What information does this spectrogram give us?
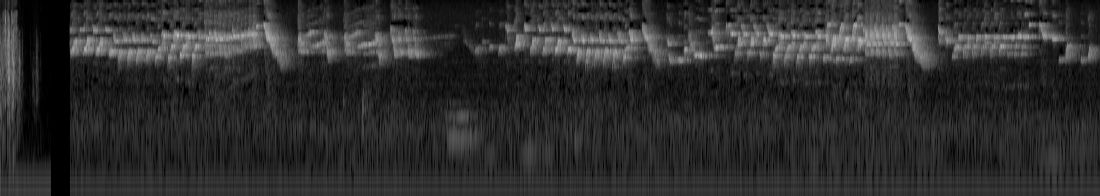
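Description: A goldfinch mule sings a long, fast, twittering song of bright chirps and trills.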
